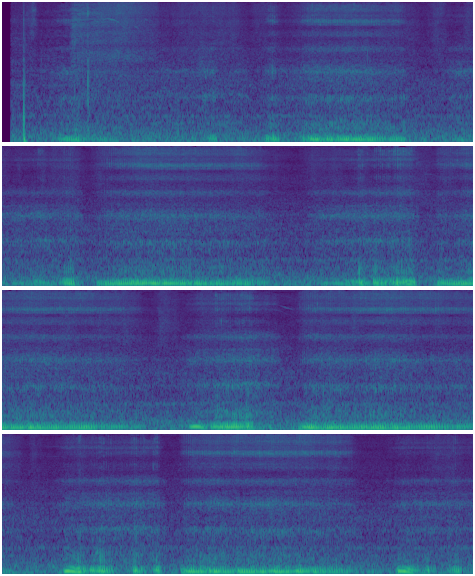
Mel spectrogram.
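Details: A sleeping Weimaraner snores loudly, with deep rumbling breaths repeating about every three seconds.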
